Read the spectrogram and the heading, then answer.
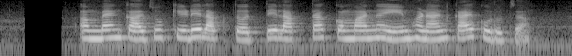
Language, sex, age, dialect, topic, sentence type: Marathi, female, 18-24, Southern Konkan, agriculture, question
